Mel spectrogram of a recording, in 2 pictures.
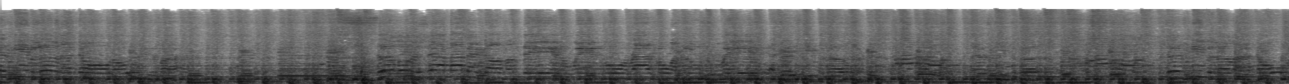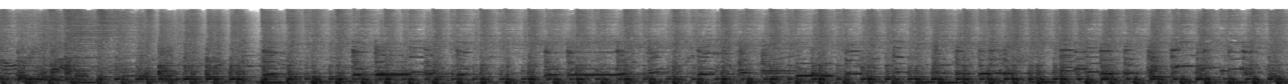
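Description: Live blues band playing an instrumental passage: a drum kit keeps a steady beat under electric guitar, with some held notes over it.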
